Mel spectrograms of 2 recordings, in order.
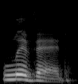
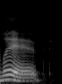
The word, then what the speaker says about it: lived: But, of course, it's useful for you to know that these verbs are not moved or lived, okay? That's incorrect. It's moved and lived.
